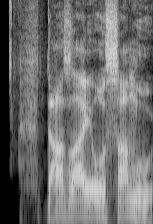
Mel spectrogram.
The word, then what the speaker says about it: Dazai Osamu: His name is Dazai Osamu, you pronounce the name in Japanese.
